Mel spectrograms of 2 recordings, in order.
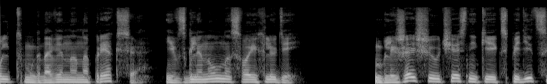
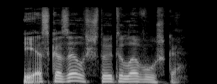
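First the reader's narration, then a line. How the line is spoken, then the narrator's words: Calm repetition. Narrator (Russian): повторил спокойно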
